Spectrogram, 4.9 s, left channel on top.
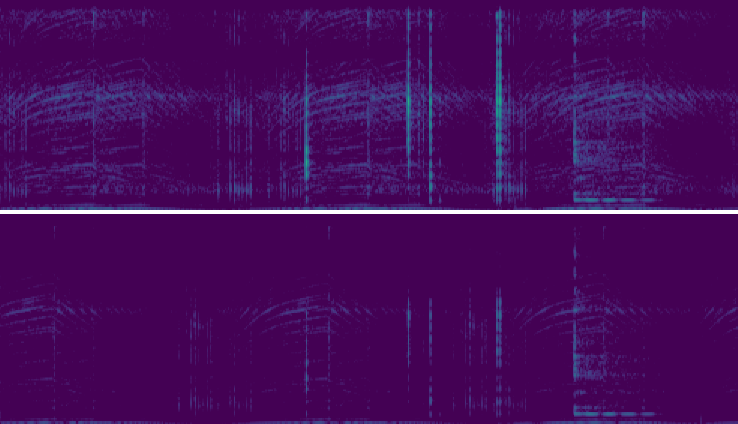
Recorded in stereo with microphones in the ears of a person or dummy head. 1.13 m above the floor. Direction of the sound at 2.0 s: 50° left (ahead or behind).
